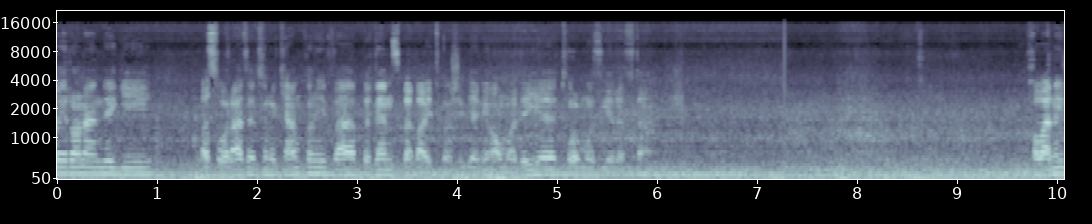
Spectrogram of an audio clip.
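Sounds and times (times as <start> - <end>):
car engine and tyre hum: 0.0 - 10.0.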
